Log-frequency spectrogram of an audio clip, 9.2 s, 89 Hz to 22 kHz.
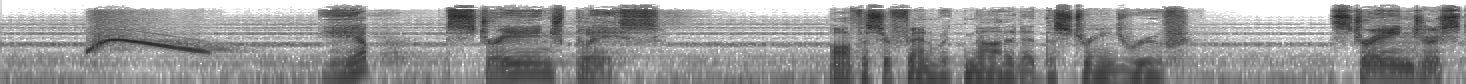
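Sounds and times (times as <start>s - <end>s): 
person whistling in amazement, a sliding wolf-whistle-like note: 0.5s - 1.6s
speech: 2.0s - 4.2s, 5.2s - 7.5s, 8.3s - 9.1s.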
